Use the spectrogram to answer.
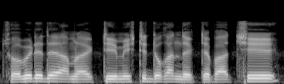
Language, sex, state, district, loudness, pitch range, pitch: Bengali, male, West Bengal, Cooch Behar, -13 LUFS, 120-140 Hz, 125 Hz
